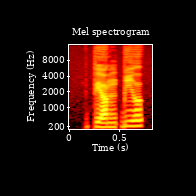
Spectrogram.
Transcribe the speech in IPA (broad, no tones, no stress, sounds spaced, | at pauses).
pʲ ɒ ŋ ɓ i ʊ̯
